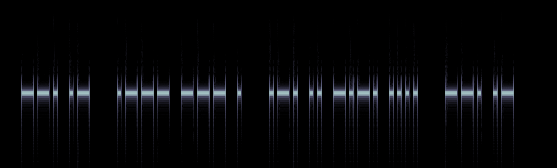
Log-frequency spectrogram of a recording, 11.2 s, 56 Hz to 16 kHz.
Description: Morse code, heard as a keyed tone, about 16 wpm, 700 Hz. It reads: GA JOE RICH GA
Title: K1USN SST QSO Practice - 15wpm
